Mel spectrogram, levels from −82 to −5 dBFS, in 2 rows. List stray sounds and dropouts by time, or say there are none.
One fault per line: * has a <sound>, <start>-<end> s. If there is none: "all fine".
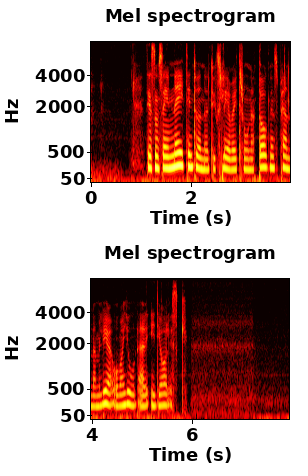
all fine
